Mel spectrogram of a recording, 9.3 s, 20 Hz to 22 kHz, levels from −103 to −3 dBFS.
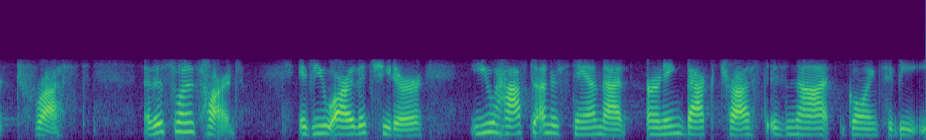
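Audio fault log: Throughout, G.729 codec: speech rebuilt from a filter, pitch predictor and pulses sounds plainly rough and synthetic, fitting 8 kbit/s; nothing above 3.5 kHz.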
